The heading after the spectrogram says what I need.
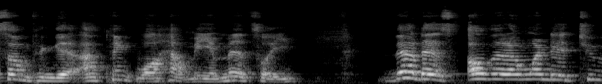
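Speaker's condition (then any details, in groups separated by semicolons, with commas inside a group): Brain injury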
